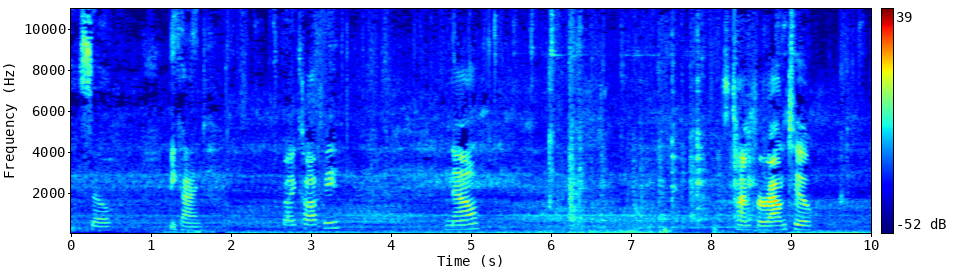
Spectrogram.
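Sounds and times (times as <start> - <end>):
low rumble: 0.9 - 10.0
shopping cart rattling on asphalt: 4.5 - 10.0.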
